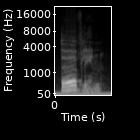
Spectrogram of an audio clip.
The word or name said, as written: dövlin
